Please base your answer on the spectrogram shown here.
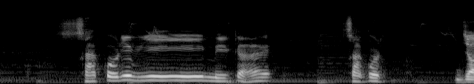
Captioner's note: speaking Assamese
